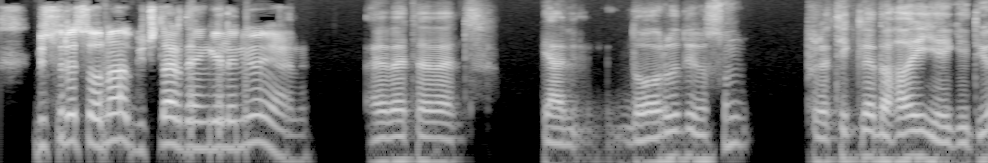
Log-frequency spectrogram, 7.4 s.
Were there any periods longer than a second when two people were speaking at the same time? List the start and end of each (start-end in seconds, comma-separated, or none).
none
